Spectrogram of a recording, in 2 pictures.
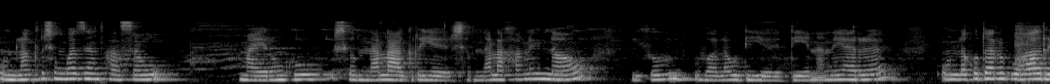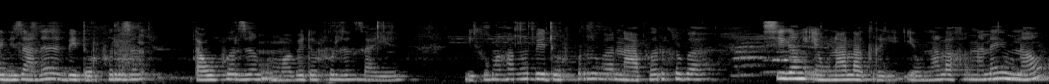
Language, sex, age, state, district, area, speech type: Bodo, female, 30-45, Assam, Udalguri, rural, spontaneous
